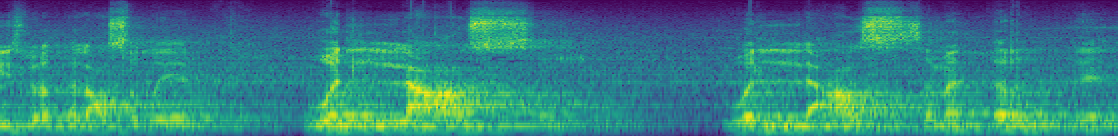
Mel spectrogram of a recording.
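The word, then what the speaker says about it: والعصر: Wal 'asr sama ya. Jadi ra-nya juga disukunkan. Hanya saja dia tidak dibaca sempurna.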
